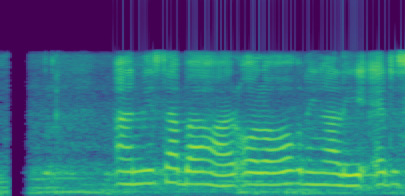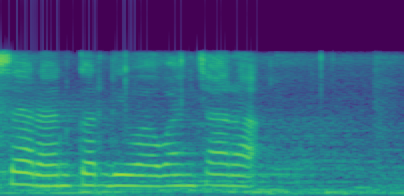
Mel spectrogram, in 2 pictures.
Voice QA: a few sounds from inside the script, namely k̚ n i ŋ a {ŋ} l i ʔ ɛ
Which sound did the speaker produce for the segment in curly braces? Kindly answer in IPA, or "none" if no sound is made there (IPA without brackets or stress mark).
none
